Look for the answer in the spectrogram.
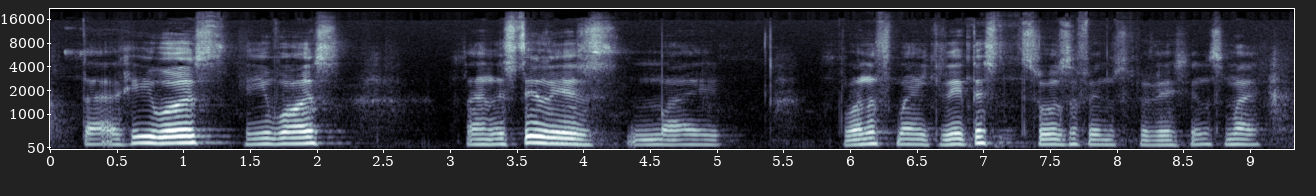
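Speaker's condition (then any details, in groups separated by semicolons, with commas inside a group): Cerebral palsy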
